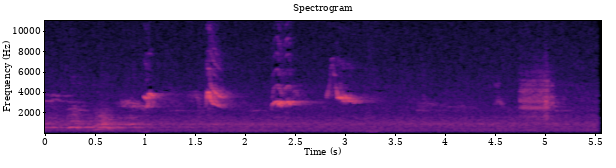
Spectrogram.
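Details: Thrush singing at Ancud, Chiloé, on 12 December 2016: a few separate clear whistled phrases, some sharply rising or falling, spaced about a second apart, with a faint hiss of background noise.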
